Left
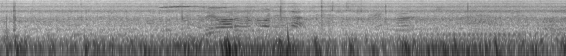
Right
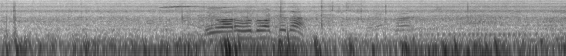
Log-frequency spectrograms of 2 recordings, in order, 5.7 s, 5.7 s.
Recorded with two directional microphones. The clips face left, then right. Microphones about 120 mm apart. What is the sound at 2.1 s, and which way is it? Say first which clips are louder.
Speech: right 6 dB; 45° right (ahead or behind).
